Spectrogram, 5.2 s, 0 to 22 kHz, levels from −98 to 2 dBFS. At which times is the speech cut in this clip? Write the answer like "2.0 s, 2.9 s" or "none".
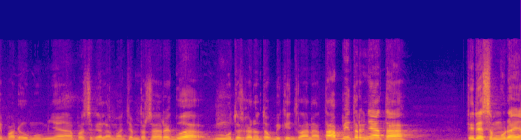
none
